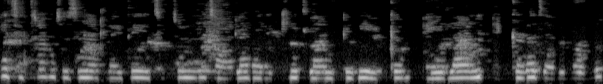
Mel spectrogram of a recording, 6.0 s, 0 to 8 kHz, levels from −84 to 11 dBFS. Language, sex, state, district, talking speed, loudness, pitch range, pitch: Telugu, female, Telangana, Karimnagar, 110 wpm, -22 LUFS, 215-235 Hz, 230 Hz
